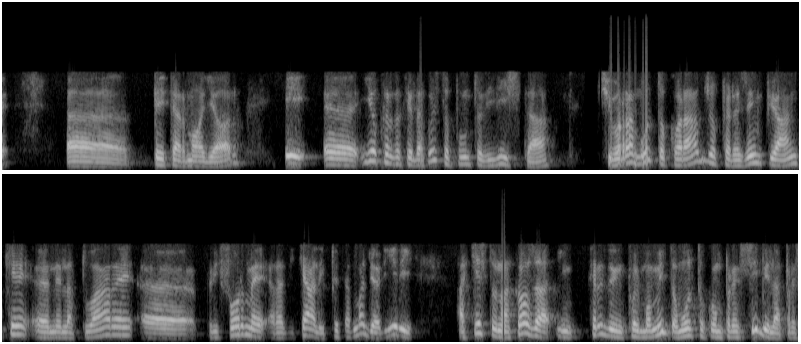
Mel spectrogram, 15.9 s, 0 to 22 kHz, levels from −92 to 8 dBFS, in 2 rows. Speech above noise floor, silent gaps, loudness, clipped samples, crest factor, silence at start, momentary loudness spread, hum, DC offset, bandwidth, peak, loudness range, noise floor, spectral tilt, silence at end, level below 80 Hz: 27 dB; none; -27 LUFS; under 0.1%; 16 dB; 0 s; 7 LU; none; under 0.1%; 7.6 kHz; -10 dBFS; 2 LU; -53 dBFS; -5 dB/octave; 0 s; -76 dBFS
